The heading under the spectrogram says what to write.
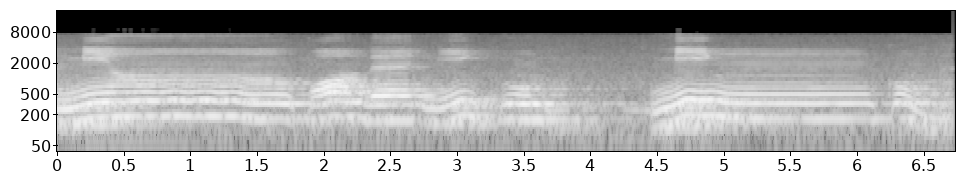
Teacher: ketika nun sukun berjumpa dengan kaf dan qaf dan kaf, maka langsung bunyinya eng, langsung dibunyikan.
